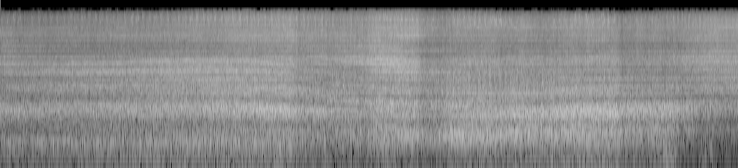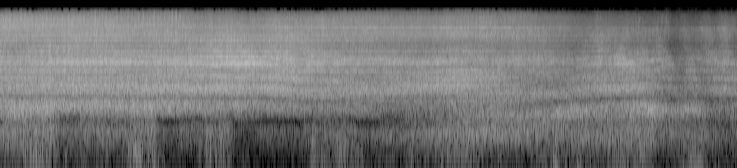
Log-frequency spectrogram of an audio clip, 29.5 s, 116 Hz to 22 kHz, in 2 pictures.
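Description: Radio-controlled scale model Kamov Ka-32 helicopter in flight, its power plant and rotors running with a steady pitched whine. It grows louder as the model passes close, at its loudest about a third of the way through, then fades as the model flies off near the end.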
